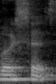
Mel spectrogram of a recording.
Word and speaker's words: versus: M2 versus M3 อ่า vs นี่ อ่าน ว่า versus เนาะ versus M2 versus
